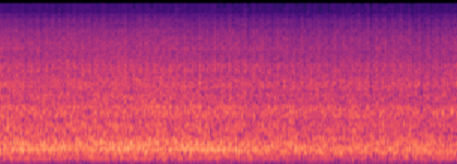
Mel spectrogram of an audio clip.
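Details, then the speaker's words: Range Rover that would not start the previous day now starts: loud, rough clattering at idle, about three beats a second; possibly something catching on the fan. "Success. Makes a bit of a racket though. How odd! Yesterday wouldn't start, today it starts."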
